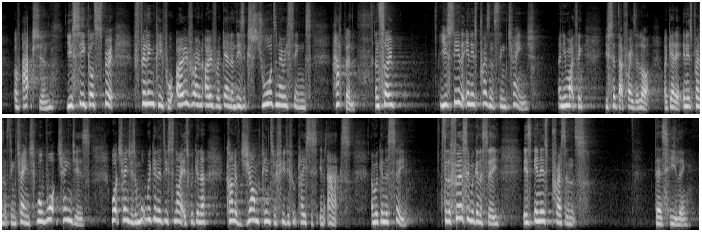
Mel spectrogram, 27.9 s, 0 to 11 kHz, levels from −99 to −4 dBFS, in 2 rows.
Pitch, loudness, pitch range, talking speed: 265 Hz, -26 LUFS, 235-295 Hz, 195 wpm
